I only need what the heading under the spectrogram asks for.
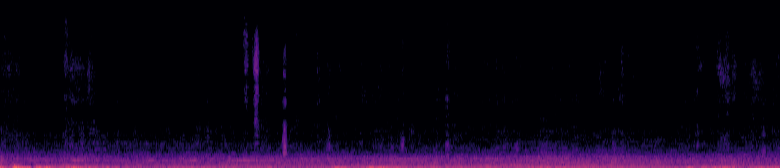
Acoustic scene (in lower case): residential area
